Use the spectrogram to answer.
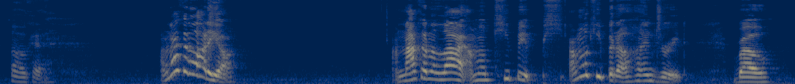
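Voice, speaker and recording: An animated tone at a fairly quick pace, with very wide pitch swings, big swings in loudness, long, frequent pauses, and noticeable background noise. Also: woman, high pitch for a woman. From US South, South Carolina. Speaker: college student vlogger. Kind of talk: casual vlog advice. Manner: fast.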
